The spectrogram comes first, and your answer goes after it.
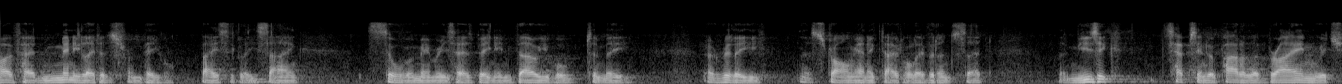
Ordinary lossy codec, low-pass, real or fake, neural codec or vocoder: Opus, 64 kbps; 7.2 kHz; real; none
